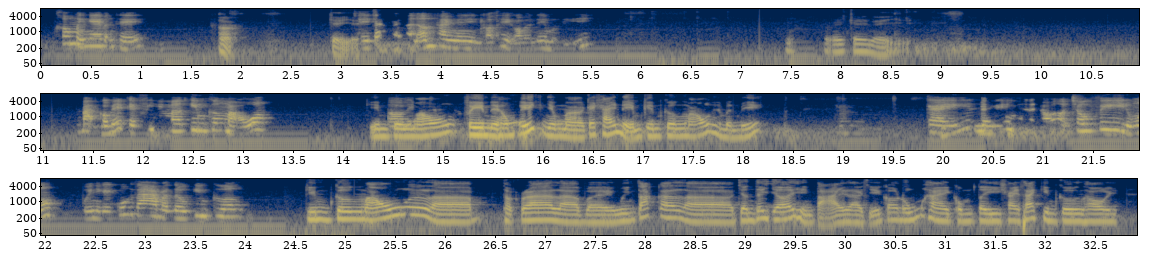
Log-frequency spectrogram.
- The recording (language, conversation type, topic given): Vietnamese, unstructured, Bạn nghĩ gì về việc khai thác khoáng sản gây hủy hoại đất đai?
- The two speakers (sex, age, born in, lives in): female, 55-59, Vietnam, Vietnam; male, 25-29, Vietnam, Vietnam
- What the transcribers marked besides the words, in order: static; other background noise; distorted speech; tapping; unintelligible speech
